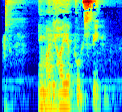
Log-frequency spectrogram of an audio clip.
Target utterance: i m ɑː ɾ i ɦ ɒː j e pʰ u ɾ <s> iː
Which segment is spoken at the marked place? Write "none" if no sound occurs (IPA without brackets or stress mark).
s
